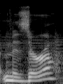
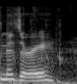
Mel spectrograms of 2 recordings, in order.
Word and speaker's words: Missouri: I said it wrong all the time. I'd always be like, yeah, in Missouri. And they're like, no, it's Missouri. And I'm like, no, that's not it. It's not how it's spelled.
